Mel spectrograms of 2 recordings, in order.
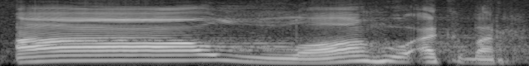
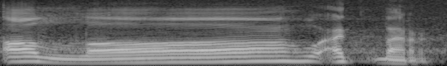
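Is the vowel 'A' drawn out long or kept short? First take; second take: long; short. First: The 'A' vowel is drawn out long. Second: The 'A' vowel is kept short. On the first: The speaker calls it wrong. "dipanjangkannya A-nya, tidak sah" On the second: The speaker calls it right. "Disunnahkan jangan panjang-panjang betul"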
